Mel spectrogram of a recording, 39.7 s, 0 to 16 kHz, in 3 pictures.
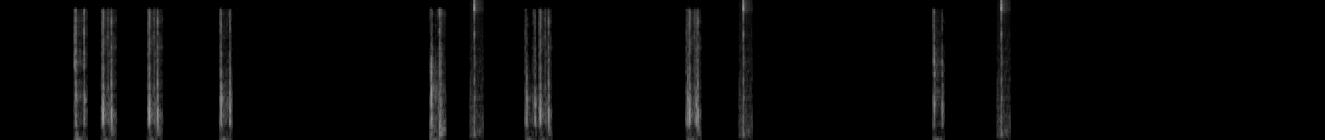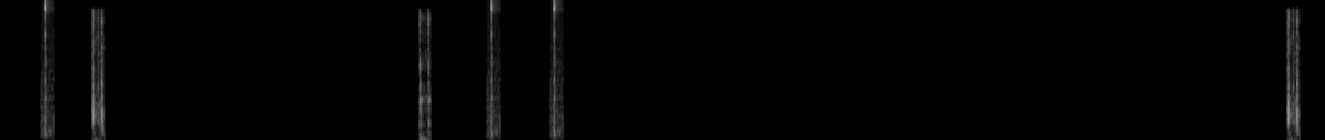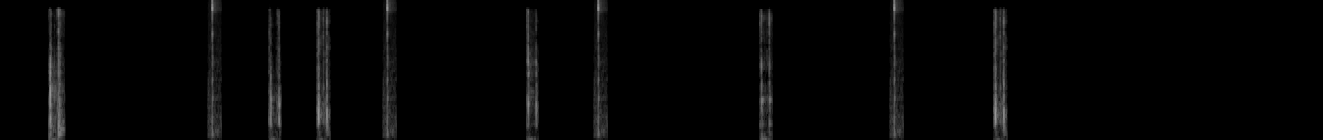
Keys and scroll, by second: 0.6 1, 0.9 0, 2.0 Return, 4.2 space, 26.8 space.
